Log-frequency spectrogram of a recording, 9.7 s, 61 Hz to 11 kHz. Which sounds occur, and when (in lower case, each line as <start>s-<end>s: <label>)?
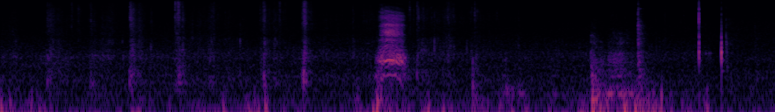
0.0s-9.6s: mechanisms
0.5s-1.3s: footsteps
1.6s-1.9s: footsteps
1.8s-1.9s: tick
2.2s-2.4s: footsteps
2.5s-2.8s: footsteps
2.9s-3.0s: tick
3.3s-3.5s: footsteps
3.7s-3.9s: footsteps
4.4s-4.5s: tick
4.7s-5.1s: bird vocalization
5.2s-5.6s: footsteps
5.8s-6.0s: footsteps
6.1s-6.3s: tick
7.4s-8.1s: generic impact sounds
8.7s-8.8s: tick
9.0s-9.1s: tick
9.4s-9.5s: tick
